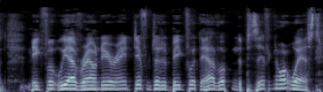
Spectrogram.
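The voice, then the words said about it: Put-on Devon accent. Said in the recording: “I'll do it in a Devon accent.”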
